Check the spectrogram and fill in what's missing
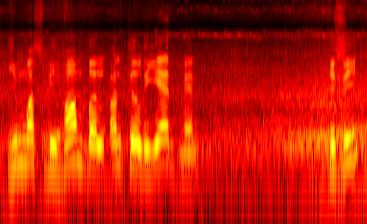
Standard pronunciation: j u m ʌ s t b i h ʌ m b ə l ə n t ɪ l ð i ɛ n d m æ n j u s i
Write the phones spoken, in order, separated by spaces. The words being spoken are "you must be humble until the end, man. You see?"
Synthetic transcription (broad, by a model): j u m ʌ s t b i h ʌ m b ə l ə n t ɪ l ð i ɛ d m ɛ n j u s i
